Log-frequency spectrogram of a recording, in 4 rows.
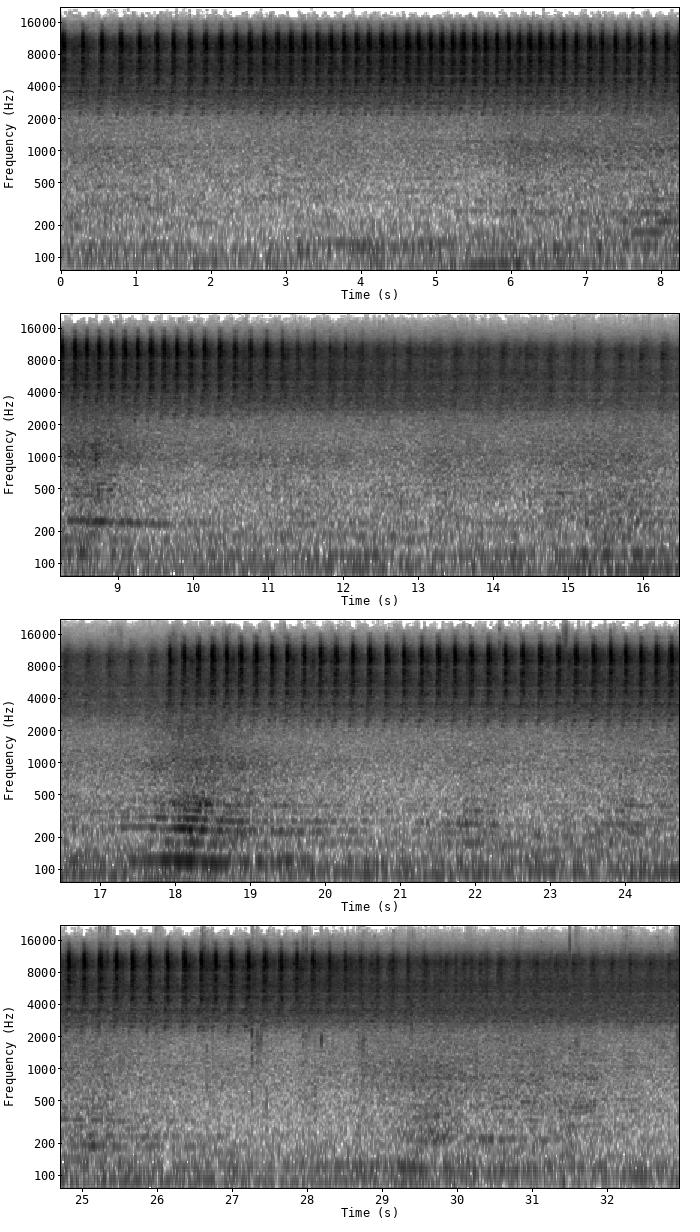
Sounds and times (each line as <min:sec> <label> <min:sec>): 0:00.0 Cicadas cry 0:32.9
0:00.0 Traffic Sound 0:32.9
0:07.6 river 0:32.9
